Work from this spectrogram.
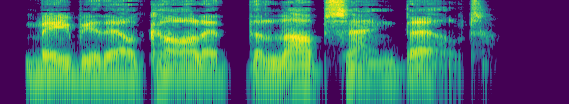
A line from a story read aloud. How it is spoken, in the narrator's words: Joshua said dryly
